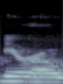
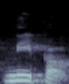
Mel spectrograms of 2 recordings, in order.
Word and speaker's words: Nepo: every single day mark nero was uh was fighting cancer when he wrote this and it's beautiful so nepo mark nepo did i say it wrong nero i said nemo finding nemo i'll just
